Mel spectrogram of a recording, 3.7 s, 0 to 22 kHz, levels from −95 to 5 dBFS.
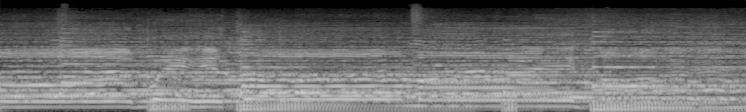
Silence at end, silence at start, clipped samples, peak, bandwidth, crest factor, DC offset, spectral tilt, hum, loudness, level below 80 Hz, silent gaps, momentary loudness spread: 0 s; 0 s; under 0.1%; -6 dBFS; 16.5 kHz; 14 dB; under 0.1%; -4.5 dB/octave; none; -19 LUFS; -42 dBFS; none; 2 LU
